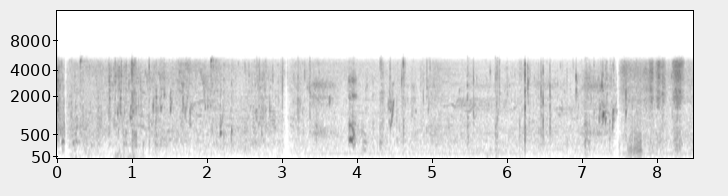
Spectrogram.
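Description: A cockapoo paddling through lake water: quiet, irregular small splashes and sloshing.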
